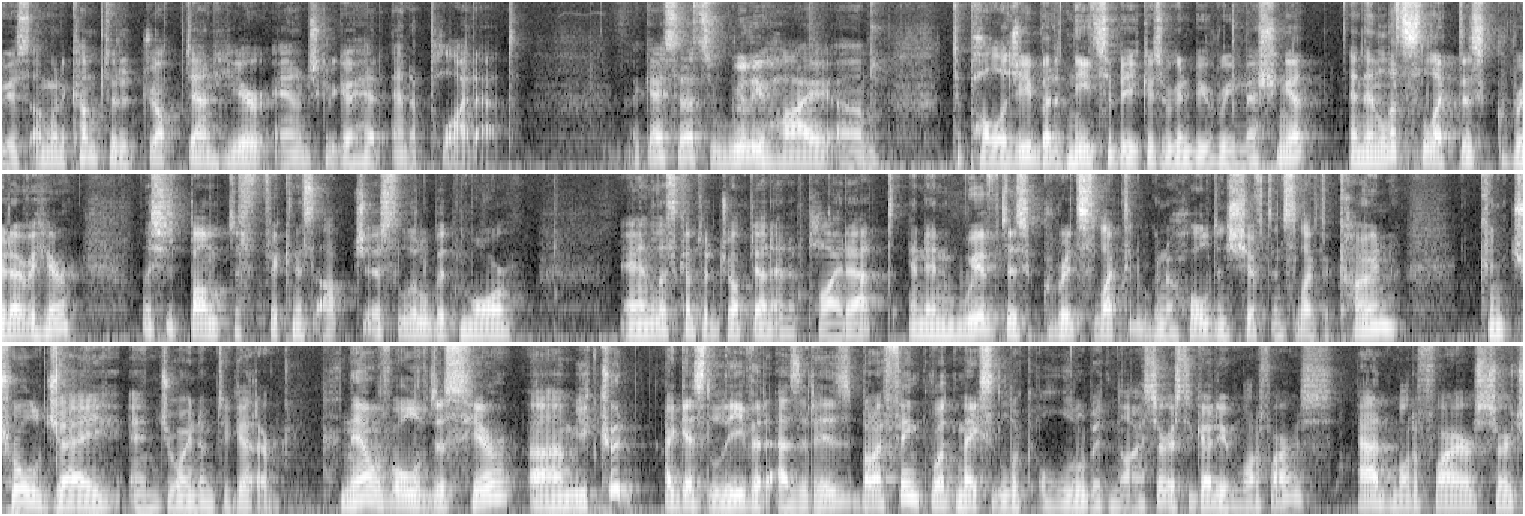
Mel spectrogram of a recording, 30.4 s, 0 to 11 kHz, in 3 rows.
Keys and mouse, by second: 1.4-2.4 drag, 6.6 Tab, 7.9 Tab, 8.9 click, 9.8 shift+middle drag, 11.2-12.8 shift+drag, 14.6-15.1 drag, 15.6 middle drag, 16.5 g, 18.1 shift+click, 20.3 ctrl+j, 21.5-21.8 middle drag, 22.2 ctrl+s, 23.9 KP_1, 25.9 shift+middle click, 28.9-30.4 drag.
